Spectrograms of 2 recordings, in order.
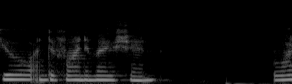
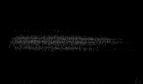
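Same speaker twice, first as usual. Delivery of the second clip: soft shush; 16 dB quieter than usual. Acted. Soothing captive before sleep.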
